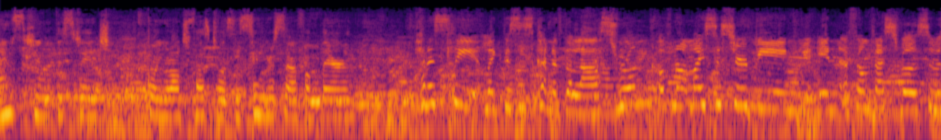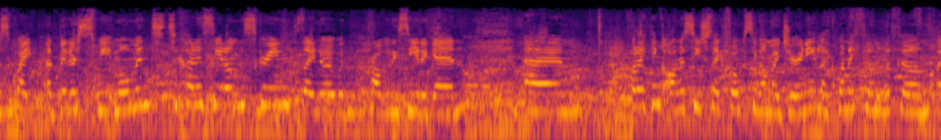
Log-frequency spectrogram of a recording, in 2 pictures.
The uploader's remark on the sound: VoxPop at Fastnet Film Festival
